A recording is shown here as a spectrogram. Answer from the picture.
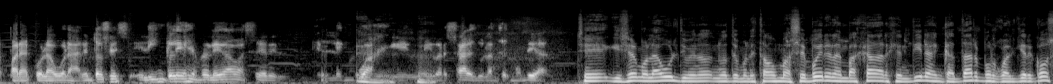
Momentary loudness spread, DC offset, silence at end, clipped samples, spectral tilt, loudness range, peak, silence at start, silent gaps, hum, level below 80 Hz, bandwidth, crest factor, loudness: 11 LU; under 0.1%; 0 s; under 0.1%; -7 dB/octave; 6 LU; -2 dBFS; 0 s; none; none; -42 dBFS; 10.5 kHz; 14 dB; -15 LUFS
